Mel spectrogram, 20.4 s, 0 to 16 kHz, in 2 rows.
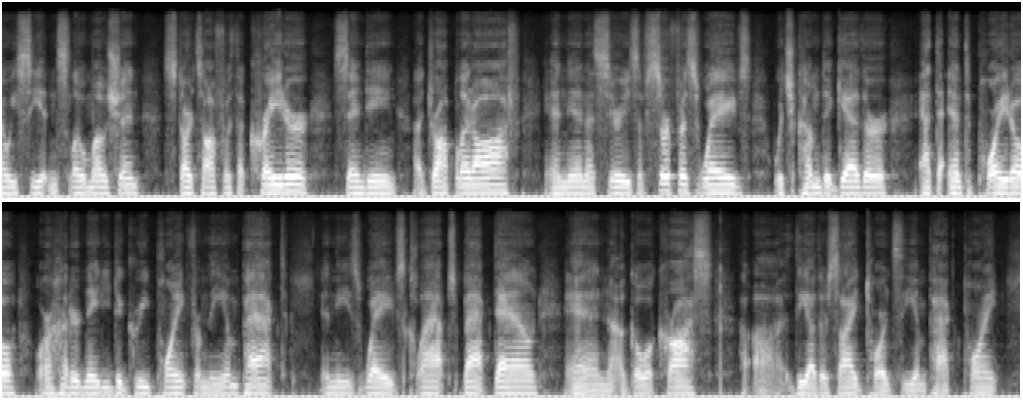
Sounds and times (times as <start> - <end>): Speech: 0.0 - 20.2.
